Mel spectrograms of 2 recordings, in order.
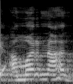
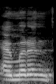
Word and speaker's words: amaranth: आगे है ये अमरनाथ लिख रहा है, ये अमरनाथ, ये अमरनाथ नहीं है, ये एमरंथ है, एमरंथ, AMARANTH।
